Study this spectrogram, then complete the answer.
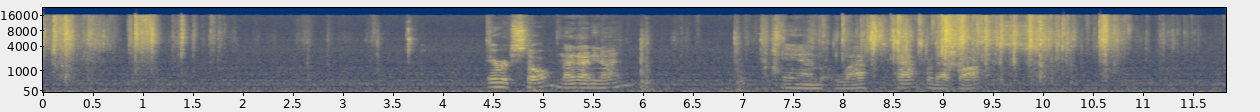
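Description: Plastic wrappers crinkle and rustle as packs are torn open.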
